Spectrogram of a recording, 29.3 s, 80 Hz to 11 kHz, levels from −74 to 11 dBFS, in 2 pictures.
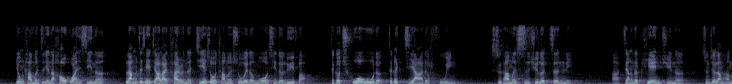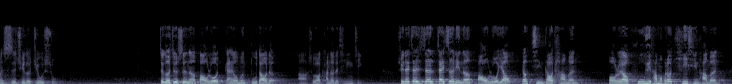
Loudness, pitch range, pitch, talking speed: -24 LUFS, 125-185 Hz, 155 Hz, 240 characters per minute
